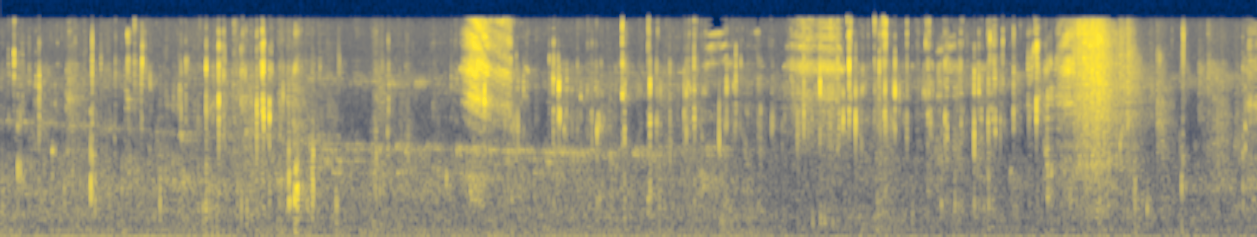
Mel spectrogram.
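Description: Small dog (Maltese) gnawing and chewing a dog chew, with irregular wet clicks and crunches from its teeth. There are two short hissy bursts, about five seconds in and again near the end, over a steady low hum.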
